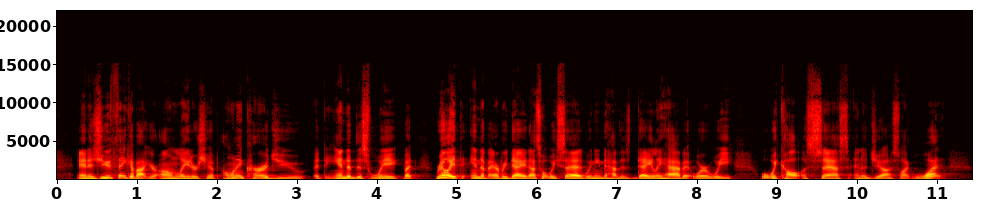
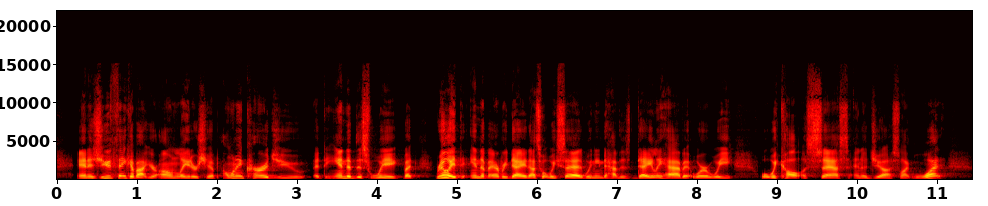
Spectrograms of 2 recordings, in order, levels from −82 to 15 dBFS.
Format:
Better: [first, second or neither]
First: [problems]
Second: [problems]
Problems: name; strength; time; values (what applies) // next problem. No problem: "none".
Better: first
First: none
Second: thin; somewhat; fading below 300 Hz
